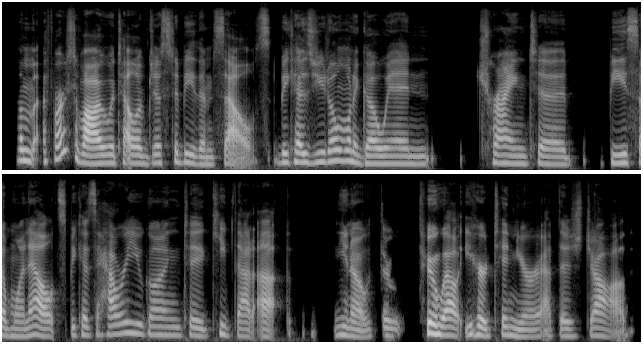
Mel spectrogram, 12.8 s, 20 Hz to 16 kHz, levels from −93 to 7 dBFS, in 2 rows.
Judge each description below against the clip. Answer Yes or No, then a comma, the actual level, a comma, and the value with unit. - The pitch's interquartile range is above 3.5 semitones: No, average, 2.9 semitones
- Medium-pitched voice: Yes, medium, 175 Hz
